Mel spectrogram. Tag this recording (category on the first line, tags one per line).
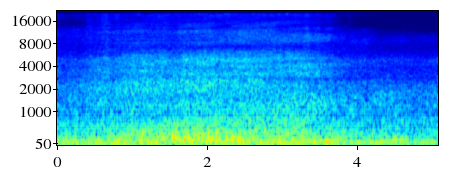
Sound effects > Vehicles
engine
vehicle
bus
